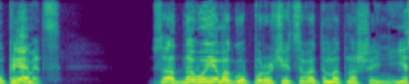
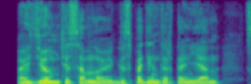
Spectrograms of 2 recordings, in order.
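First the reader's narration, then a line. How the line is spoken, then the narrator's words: Sugary sweet voice. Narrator (Russian): сказал ему Мазарини самым сладким голосом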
